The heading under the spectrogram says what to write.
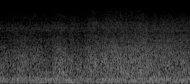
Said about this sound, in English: That's one of the whirlpools, spinning around and around and around.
